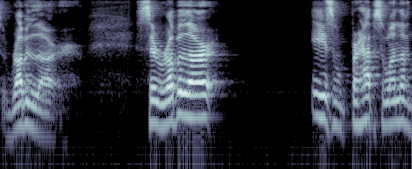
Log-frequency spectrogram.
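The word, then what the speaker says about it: Robilar: dice sir rubular and it's pronounced like that rebelar even though it's written robillard's rabilar cerebellar is perhaps one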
